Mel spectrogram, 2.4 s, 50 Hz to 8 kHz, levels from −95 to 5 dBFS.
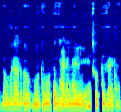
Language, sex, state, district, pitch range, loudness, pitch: Marathi, male, Maharashtra, Nagpur, 95-100 Hz, -29 LUFS, 100 Hz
